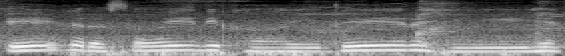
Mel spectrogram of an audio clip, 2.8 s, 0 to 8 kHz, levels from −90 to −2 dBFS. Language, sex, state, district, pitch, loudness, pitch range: Hindi, female, Madhya Pradesh, Umaria, 185 Hz, -13 LUFS, 165-210 Hz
